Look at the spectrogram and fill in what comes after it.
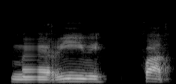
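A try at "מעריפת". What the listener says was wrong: Merifah, ini H.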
